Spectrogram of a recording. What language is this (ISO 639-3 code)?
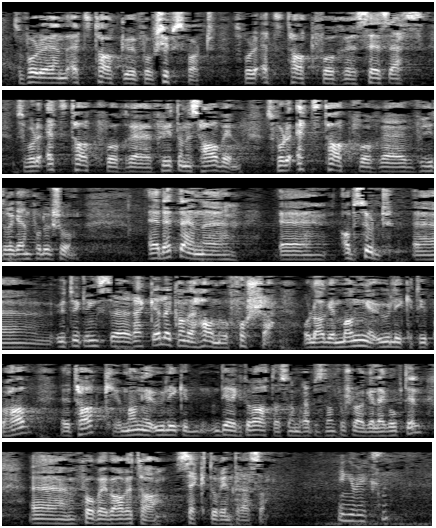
nno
